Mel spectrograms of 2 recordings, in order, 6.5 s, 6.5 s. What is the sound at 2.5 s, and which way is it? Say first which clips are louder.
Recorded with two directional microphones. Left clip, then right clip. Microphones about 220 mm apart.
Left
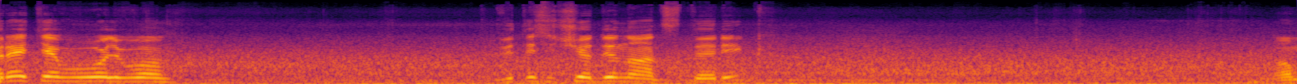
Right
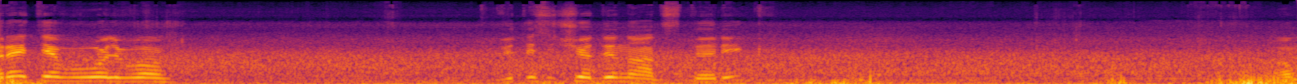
Speech: even; 10° left (ahead or behind).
